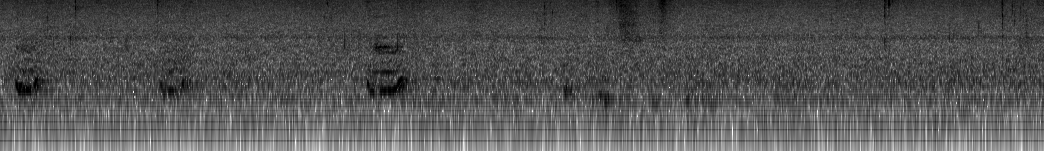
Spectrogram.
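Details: British shorthair mother cat, blue golden, talking to her kittens indoors; three short, soft chirping meows near the start, around two seconds and around four seconds, then quiet, over a steady low background hum.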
